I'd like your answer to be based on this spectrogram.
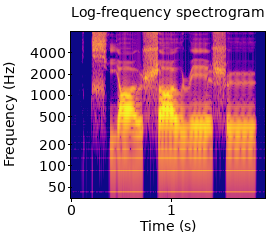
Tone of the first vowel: low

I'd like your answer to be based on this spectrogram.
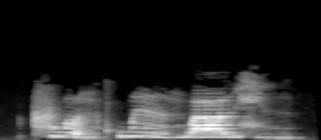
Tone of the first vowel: low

